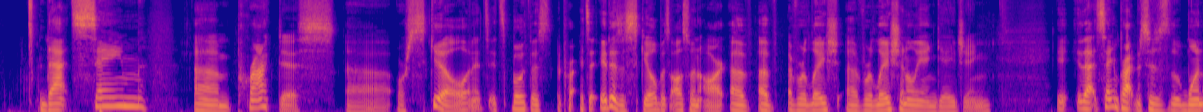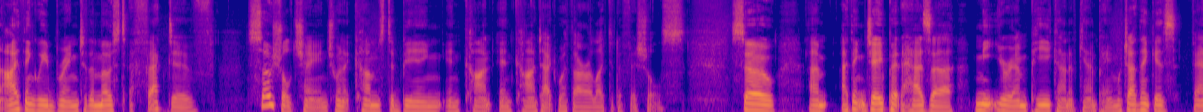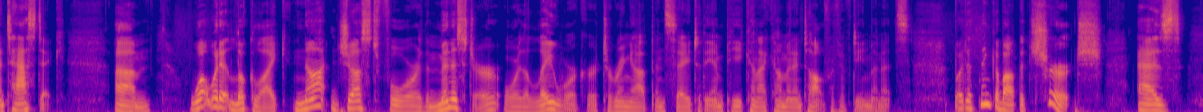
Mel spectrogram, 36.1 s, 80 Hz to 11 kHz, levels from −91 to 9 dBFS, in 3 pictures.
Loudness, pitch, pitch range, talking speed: -28 LUFS, 120 Hz, 105-135 Hz, 195 wpm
